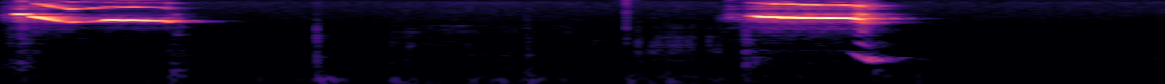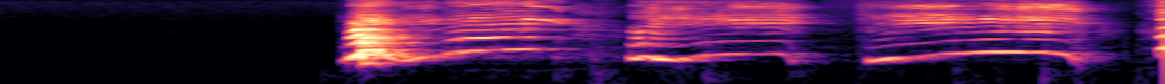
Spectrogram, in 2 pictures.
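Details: Weimaraner pining while boarded away from home, joined by a small dog howling along: thin high whines at first, then a burst of loud, harsh barks and yelps in quick succession.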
